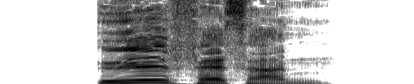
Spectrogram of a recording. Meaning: dative plural of Ölfass
- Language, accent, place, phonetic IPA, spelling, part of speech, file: German, Germany, Berlin, [ˈøːlˌfɛsɐn], Ölfässern, noun, De-Ölfässern.ogg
